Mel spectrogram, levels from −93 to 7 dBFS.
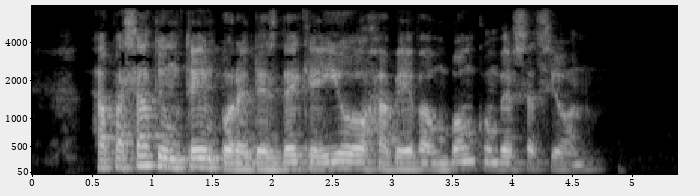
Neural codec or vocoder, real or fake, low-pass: none; real; 7.2 kHz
